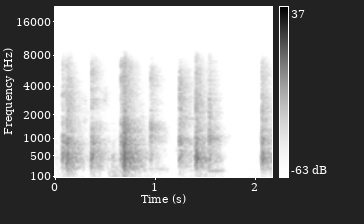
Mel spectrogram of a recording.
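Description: Brief clapping from a few people, the separate claps distinct, dying out shortly before the end.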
